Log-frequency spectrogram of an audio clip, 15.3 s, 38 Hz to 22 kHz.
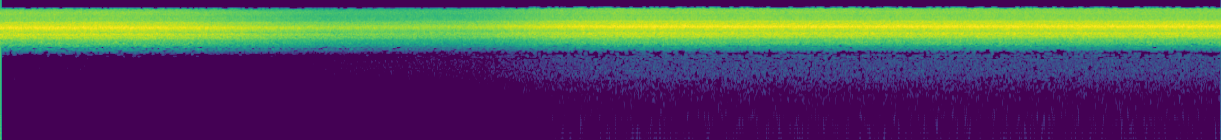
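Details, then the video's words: Summer cicadas keep up a high, droning buzz that sags quieter for a couple of seconds near the start, then swells back to full strength and holds steady to the end. "10 Hours of Cicada Sounds for Relaxation with Soothing Summer Nature Sounds"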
